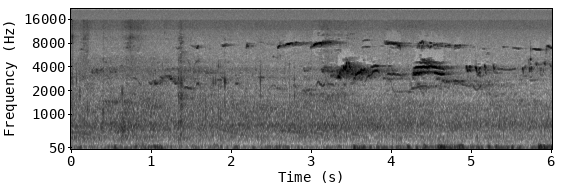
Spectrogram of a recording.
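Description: Faint woodland birdsong: short high chirps and warbling phrases, mostly in the middle stretch, over a low rumble.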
